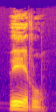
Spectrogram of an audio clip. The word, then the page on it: nuirou: Nafe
